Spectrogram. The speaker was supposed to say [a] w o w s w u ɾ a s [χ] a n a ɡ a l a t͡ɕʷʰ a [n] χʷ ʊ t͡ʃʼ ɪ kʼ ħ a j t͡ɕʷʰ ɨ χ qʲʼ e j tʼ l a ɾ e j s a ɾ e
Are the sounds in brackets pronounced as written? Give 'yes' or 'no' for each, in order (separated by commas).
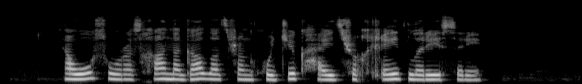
yes, yes, yes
